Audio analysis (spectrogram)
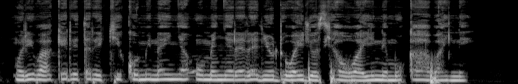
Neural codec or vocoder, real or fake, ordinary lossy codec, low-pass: none; real; none; none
